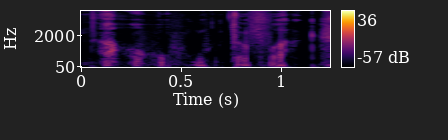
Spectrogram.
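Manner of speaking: whisper. Retold or imitated. Reply to daughter's broken bracelet.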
